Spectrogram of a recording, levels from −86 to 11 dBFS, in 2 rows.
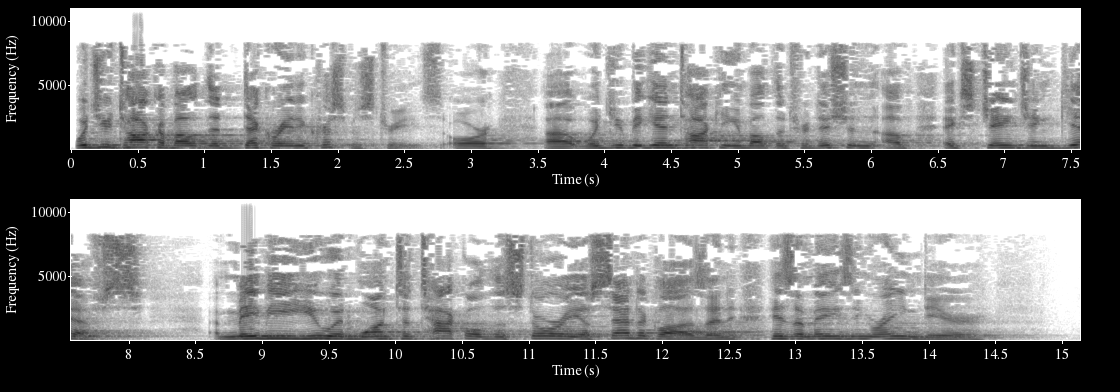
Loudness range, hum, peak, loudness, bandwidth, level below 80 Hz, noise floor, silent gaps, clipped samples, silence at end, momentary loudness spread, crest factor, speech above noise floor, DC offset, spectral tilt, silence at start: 4 LU; none; 0 dBFS; -16 LUFS; 8.8 kHz; -60 dBFS; -53 dBFS; none; under 0.1%; 0.65 s; 12 LU; 16 dB; 38 dB; under 0.1%; -4.5 dB/octave; 0.05 s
